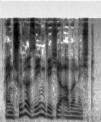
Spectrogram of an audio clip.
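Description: A man's voice: medium pitch, lively intonation, fairly quick, close to an everyday voice. A man voicing a bomb squad member reporting over the radio in a clipped, matter-of-fact way. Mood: focused.

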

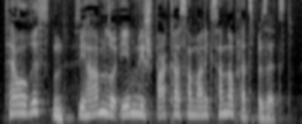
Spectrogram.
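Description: A frantic young woman secretary, as a male narrator puts her on in a crime storybook. Her voice is pitched up a little and comes out hectic and alarmed. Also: animated, normal speed, close to an everyday voice.

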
